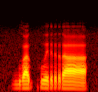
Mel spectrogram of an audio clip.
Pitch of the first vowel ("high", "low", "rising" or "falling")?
high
